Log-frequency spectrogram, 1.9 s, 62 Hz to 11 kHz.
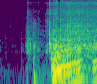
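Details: Husqvarna 36 chainsaw, two-stroke, test start for sale: a pull or two on the cord, then it fires and holds a crisp, steady buzzing idle; starts cleanly and runs healthy.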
